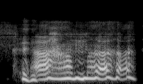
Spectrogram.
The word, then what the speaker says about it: pelargonium: Pelargonium? – And, yeah. Say it again. Say it. – Pelargonium. – Okay. So there is an R, pelargoniums.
